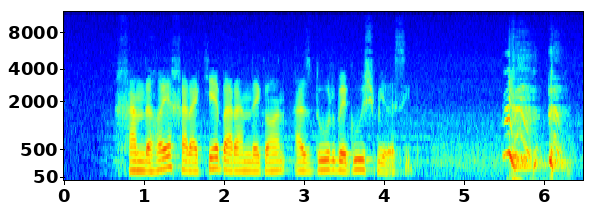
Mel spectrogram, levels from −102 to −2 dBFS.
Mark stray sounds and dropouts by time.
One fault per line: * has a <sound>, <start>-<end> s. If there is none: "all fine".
* has a cough, 5.5-6.3 s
